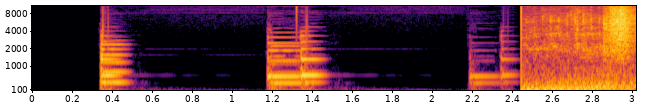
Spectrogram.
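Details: Three bright piano-like keyboard notes ring out and decay, followed by a burst of fuller music with a thumping low end.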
